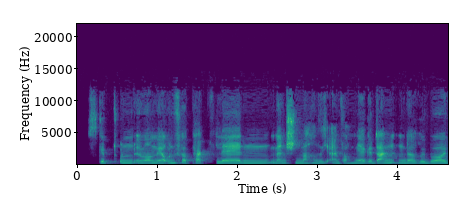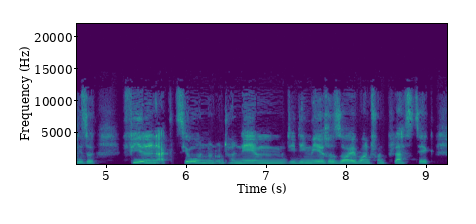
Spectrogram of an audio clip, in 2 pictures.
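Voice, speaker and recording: A woman speaks at a moderate pace and medium pitch, somewhat breathy, with monotone, flat intonation. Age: 30s. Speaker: entrepreneur and life coach. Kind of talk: interview.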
